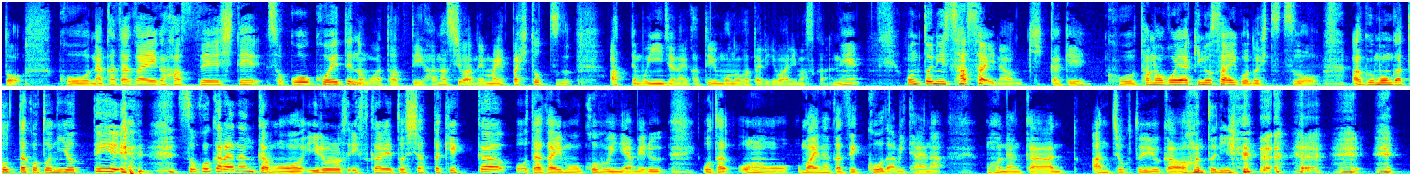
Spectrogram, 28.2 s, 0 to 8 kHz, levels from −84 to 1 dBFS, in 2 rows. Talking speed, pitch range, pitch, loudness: 345 characters per minute, 140-195 Hz, 160 Hz, -19 LUFS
